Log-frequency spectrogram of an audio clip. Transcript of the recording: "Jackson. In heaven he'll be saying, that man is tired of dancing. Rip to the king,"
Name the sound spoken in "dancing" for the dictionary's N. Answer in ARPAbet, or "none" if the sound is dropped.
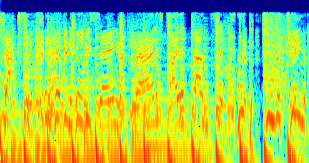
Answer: N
